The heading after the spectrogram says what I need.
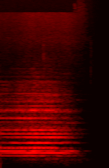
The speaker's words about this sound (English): all right, that train is loud. Let me let that go through.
